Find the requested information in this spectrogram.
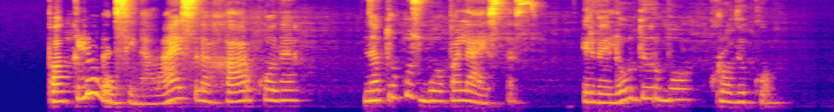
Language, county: Lithuanian, Alytus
